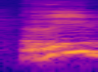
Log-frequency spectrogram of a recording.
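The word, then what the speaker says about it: read: रीड, रेड, रीड। देखिए इसका pronunciation different होता है। सेकंड फॉर्म भी यही स्पेलिंग रहेगी, बोलेंगे रेड, रीड, रेड, और लास्ट में होगा रेड, रीड, रेड, रेड।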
